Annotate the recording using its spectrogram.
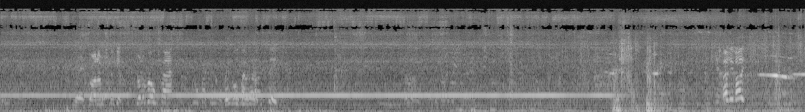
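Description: Around a small narrow-gauge saddle-tank steam locomotive standing at rest: a low rumble with a thin steady tone that cuts off about twelve seconds in, as two loud knocks sound. Men's voices can be heard at a distance, and a higher steady tone starts near the end as steam rises from the engine.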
